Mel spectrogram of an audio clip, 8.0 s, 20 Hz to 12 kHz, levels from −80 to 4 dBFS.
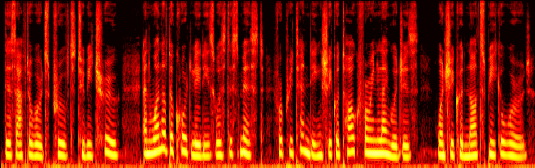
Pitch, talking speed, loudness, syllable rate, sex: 215 Hz, 210 wpm, -17 LUFS, 5.6 syllables/s, female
